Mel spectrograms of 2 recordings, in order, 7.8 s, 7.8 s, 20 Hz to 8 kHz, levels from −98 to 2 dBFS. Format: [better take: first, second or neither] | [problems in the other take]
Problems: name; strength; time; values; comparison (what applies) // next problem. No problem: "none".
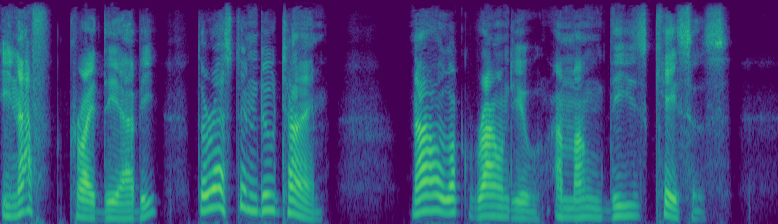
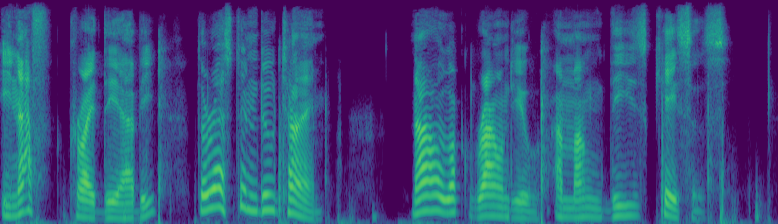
first | noise reduction (neural mask model Resemble Enhance denoiser)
